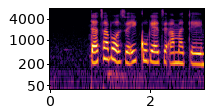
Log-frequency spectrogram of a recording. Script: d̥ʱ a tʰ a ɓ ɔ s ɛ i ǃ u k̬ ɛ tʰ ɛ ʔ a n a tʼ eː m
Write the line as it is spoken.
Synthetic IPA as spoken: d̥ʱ a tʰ a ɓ ɔ s ɛ i ǃ u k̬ ɛ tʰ ɛ ʔ a m a tʼ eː m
